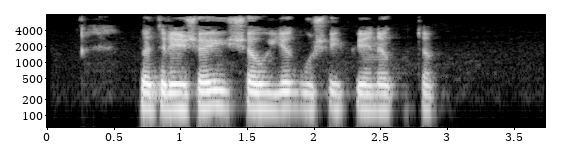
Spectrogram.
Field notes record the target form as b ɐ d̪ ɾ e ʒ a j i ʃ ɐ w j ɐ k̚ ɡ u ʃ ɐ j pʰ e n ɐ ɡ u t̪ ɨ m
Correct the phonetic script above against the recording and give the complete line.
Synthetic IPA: b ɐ d̪ ɾ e ʒ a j i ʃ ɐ w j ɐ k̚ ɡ u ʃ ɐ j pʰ e n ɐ ɡ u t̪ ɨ m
